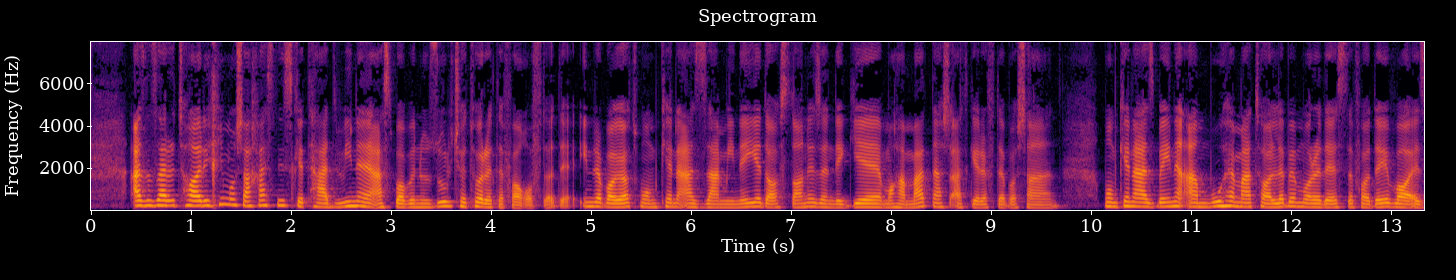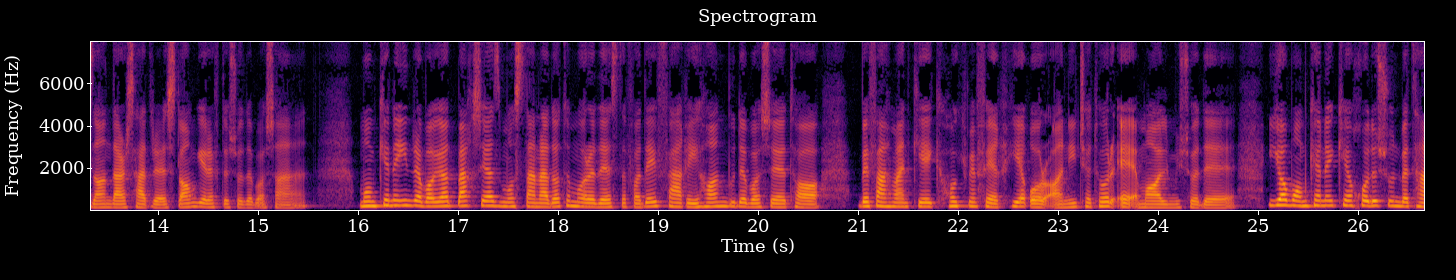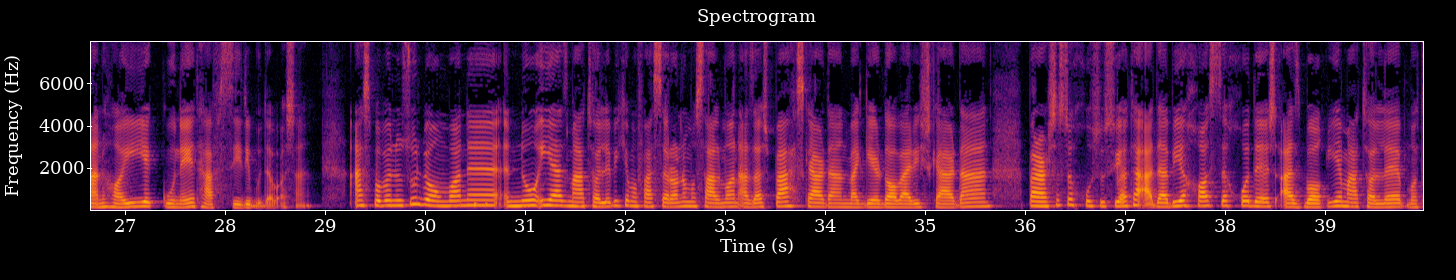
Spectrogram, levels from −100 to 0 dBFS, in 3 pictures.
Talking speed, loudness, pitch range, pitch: 145 wpm, -26 LUFS, 165-210 Hz, 185 Hz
